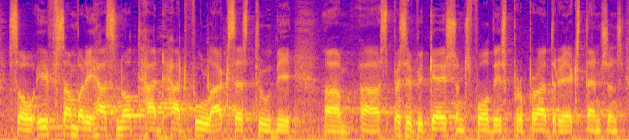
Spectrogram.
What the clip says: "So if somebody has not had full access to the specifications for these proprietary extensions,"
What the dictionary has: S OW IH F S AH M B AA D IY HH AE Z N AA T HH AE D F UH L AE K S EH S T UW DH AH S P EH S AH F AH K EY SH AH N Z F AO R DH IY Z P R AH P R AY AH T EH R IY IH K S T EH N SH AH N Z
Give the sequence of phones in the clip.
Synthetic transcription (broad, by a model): S OW IH F S AH M B AA D IY HH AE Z N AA T HH AE D F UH L AE K S EH S T UW DH AH S P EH S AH F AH K EY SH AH N S F AO R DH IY S P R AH P R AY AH T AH R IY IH K S T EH N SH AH N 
